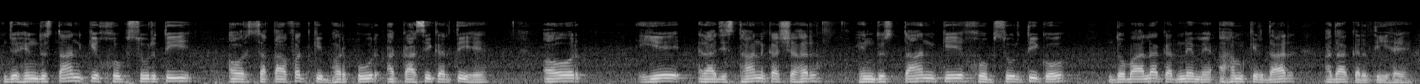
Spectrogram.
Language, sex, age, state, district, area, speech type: Urdu, male, 18-30, Uttar Pradesh, Saharanpur, urban, spontaneous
